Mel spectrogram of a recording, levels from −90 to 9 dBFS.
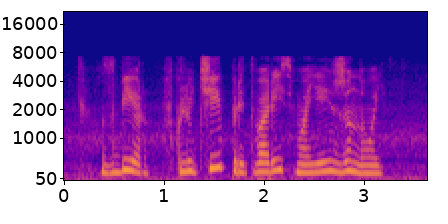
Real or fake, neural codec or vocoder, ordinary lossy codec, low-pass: real; none; MP3, 64 kbps; 7.2 kHz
